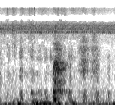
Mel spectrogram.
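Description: Dog panting faintly, soft repeated breaths.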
